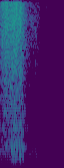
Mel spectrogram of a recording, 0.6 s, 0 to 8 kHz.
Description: grass2.ogg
